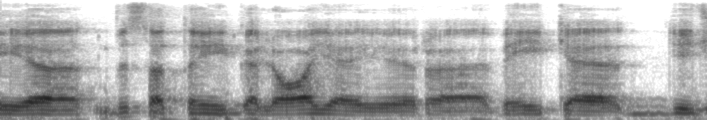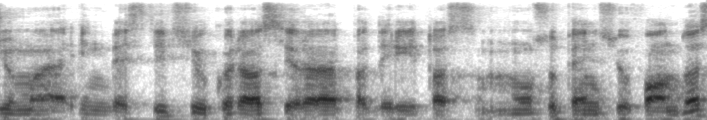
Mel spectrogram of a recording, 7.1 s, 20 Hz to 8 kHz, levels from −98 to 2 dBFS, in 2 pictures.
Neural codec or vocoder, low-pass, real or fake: vocoder, 44.1 kHz, 128 mel bands every 256 samples, BigVGAN v2; 7.2 kHz; fake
